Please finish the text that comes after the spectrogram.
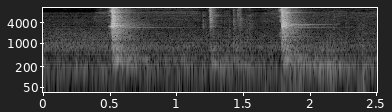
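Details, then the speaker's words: Teton propane grill after drip pan replacement, two new burners and a cleanup: two sharp igniter snaps with a soft tick between as the burners light normally; the new burners work. "So the two new burners are going good. And I would assume the old ones are still working."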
